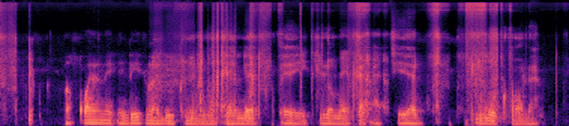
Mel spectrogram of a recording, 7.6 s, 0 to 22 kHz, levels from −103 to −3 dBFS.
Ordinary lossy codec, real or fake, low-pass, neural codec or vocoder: none; fake; none; codec, 44.1 kHz, 2.6 kbps, SNAC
